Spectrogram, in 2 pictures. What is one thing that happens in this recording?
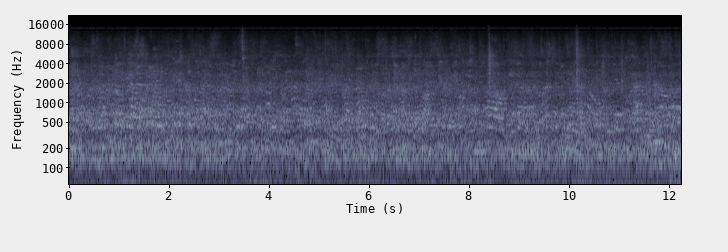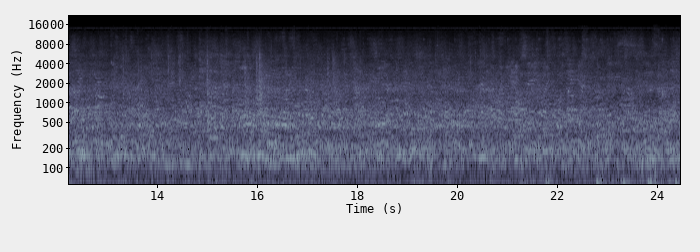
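A crowd of people murmurs and chats quietly in a large room.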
